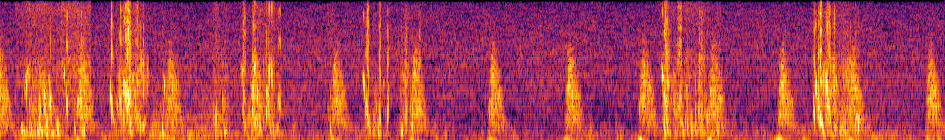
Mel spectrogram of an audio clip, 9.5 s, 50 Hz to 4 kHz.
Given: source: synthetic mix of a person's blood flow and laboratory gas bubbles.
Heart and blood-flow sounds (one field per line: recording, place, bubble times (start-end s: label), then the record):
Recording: Doppler ultrasound of blood flow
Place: subclavian vein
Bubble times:
0.00-0.08 s: bubbles
0.16-0.92 s: bubbles
1.08-1.50 s: bubbles
1.59-1.69 s: bubbles
2.12-2.31 s: bubbles
2.40-2.84 s: bubbles
3.27-3.36 s: bubbles
3.62-3.93 s: bubbles
3.99-4.23 s: bubbles
6.59-7.23 s: bubbles
8.12-8.67 s: bubbles
From the record:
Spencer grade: 3 (all of the cardiac periods contain showers or single bubble signals, but not dominating or overriding the cardiac motion signals)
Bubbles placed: anywhere in the cardiac cycle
